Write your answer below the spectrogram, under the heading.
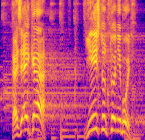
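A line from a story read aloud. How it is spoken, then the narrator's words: Shout. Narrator (Russian): Иван прокричал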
